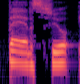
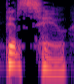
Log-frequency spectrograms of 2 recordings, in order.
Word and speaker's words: Perseo: Non si tratta, insomma, di uno di quei casi in cui la scelta è tra la pronuncia alla greca e la pronuncia alla latina, come invece rispettivamente in ossimoro e ossimoro, flogosi e flogosi, perseo e perseo.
